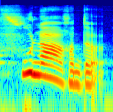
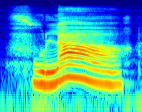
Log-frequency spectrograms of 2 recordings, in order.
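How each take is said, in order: First: The final D sound is pronounced. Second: The final D sound is silent. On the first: The speaker calls it wrong. "on ne dit pas foularde" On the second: The speaker calls it right. "On dit foulard"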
